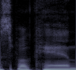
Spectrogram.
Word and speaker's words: Spokane: come and said hi in places like Tacoma Spokane Louisville Austin right where was it after Tacoma spoke oh you caught me pronouncing Spokane correctly and I'm sure I'm forgetting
